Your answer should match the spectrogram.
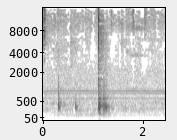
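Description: Three small knocks on a wooden tabletop, the last and loudest about a second in, as a plastic glue bottle is put down. A faint steady hum runs underneath.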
